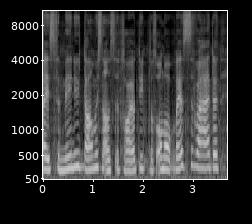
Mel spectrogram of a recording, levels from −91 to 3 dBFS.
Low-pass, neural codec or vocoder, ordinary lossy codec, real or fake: none; autoencoder, 22.05 kHz, a latent of 192 numbers a frame, VITS, trained on many speakers; none; fake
